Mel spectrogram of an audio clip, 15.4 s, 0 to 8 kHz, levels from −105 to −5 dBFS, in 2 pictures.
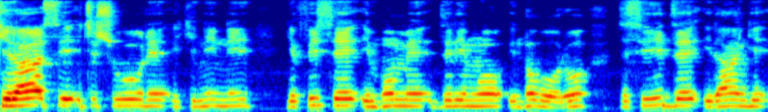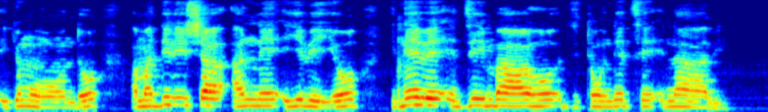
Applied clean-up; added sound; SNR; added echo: none; none; none; none.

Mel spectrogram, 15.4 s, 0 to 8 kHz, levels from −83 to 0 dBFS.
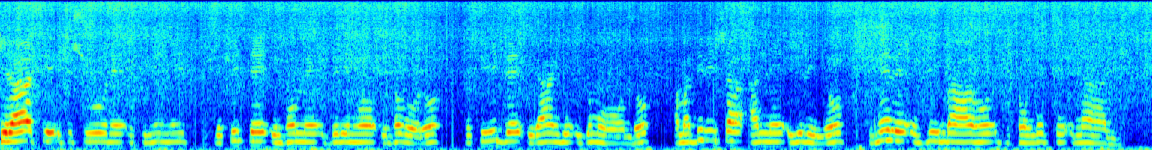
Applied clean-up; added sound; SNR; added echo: none; Frying (food); 12 dB; none.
